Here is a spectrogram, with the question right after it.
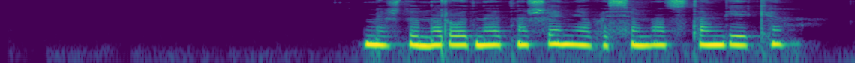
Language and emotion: Russian, neutral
